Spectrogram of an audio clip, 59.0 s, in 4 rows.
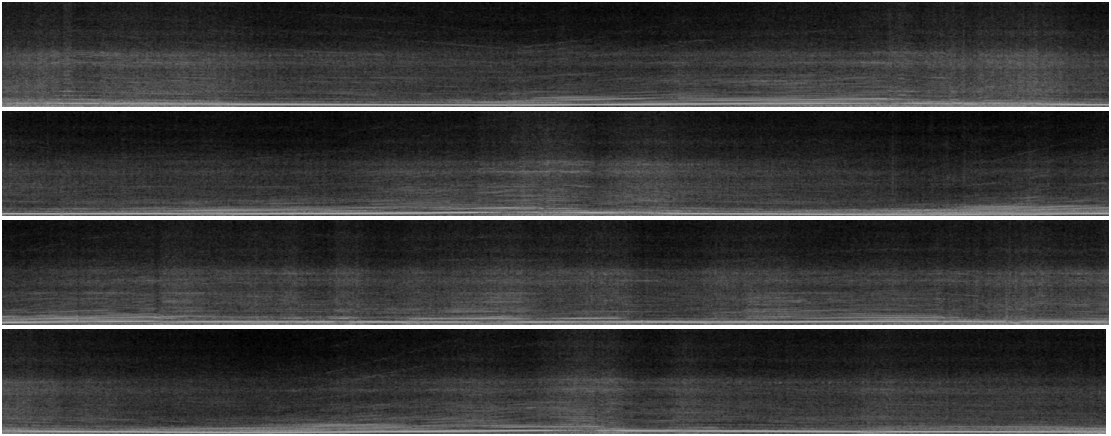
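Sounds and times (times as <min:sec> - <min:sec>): motorcycle engine racing: 0:00.0 - 0:59.0.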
